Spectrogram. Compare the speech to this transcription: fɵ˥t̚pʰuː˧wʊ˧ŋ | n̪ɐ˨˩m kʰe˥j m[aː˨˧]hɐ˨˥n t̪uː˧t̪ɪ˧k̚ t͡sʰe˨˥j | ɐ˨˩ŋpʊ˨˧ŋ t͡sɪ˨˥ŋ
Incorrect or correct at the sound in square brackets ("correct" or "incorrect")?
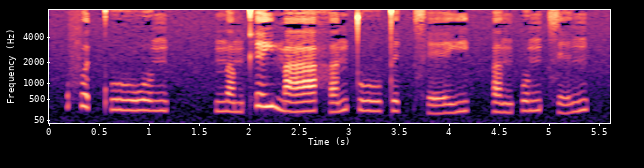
correct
